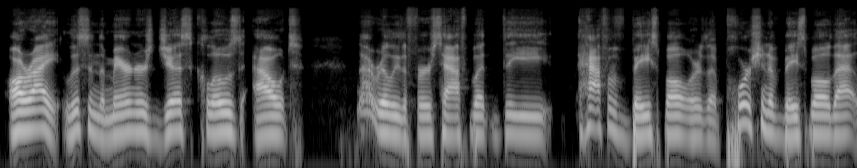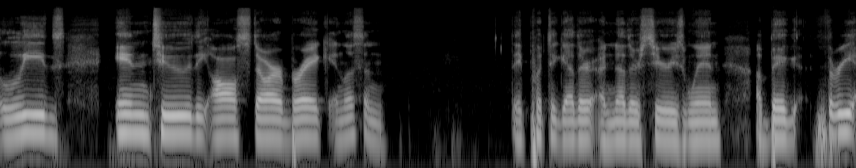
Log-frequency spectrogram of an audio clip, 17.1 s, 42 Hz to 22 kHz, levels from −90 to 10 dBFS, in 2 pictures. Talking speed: 140 wpm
